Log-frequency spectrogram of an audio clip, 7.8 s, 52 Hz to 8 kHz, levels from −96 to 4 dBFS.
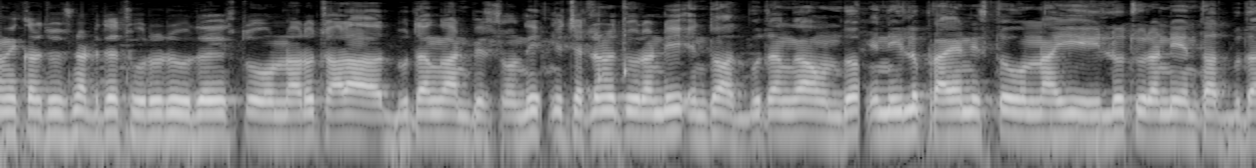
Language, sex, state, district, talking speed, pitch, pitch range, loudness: Telugu, male, Andhra Pradesh, Guntur, 170 wpm, 130 Hz, 130-140 Hz, -20 LUFS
